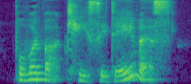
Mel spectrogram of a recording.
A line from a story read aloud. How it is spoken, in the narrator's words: spluttered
